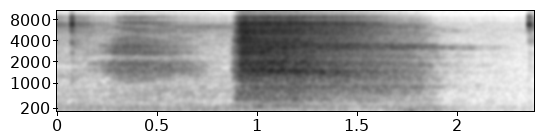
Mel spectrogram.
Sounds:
Sigh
